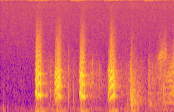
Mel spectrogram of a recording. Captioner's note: barking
